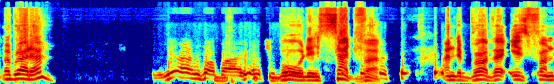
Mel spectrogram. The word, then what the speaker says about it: Bodhi Sattva: I pronounce it right, my brother? Yeah, Bodhi Sattva.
